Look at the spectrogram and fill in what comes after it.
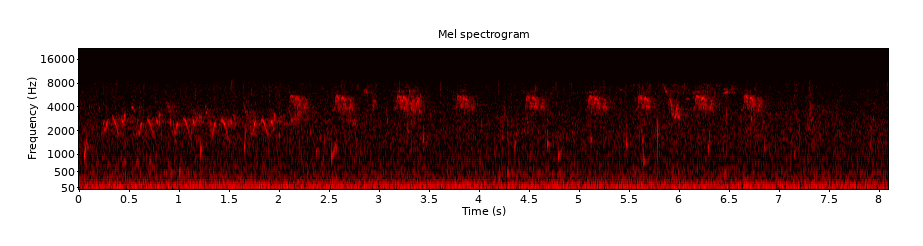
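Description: Faint birdsong: a quick run of twittering chirps for about two seconds, then a high note repeated about twice a second for several seconds, over a steady low background rush.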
